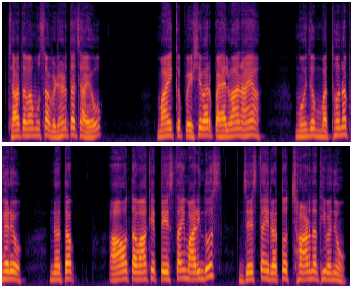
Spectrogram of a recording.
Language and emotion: Sindhi, angry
